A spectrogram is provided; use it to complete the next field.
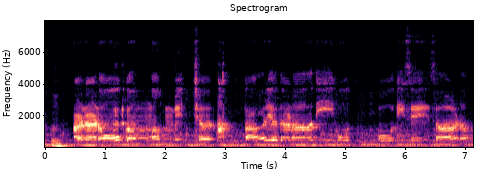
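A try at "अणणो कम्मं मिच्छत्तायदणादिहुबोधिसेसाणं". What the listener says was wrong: मिच्छत तायदनादि हुबोधिशेषाणं। मिच्छत डबलता है ना।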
